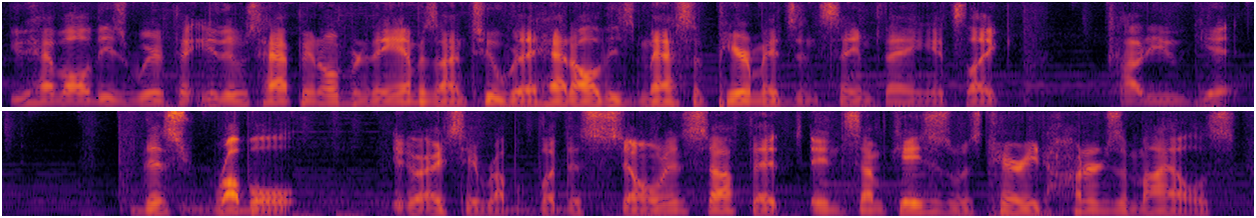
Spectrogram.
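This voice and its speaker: A man's voice: mid-range voice, fairly quick, faint music behind. A man co-hosting a casual podcast, rambling and filling his sentences with "like". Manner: rambling, heavy use of "like". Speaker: podcast co-host. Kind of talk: casual chat. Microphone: open-ear headphones and desk mic.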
